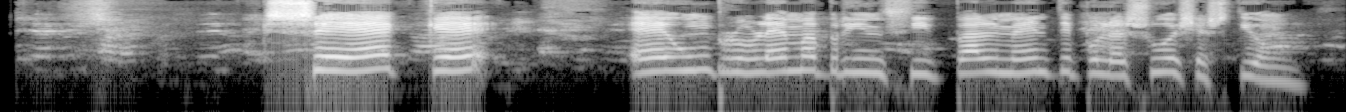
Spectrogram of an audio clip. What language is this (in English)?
Galician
